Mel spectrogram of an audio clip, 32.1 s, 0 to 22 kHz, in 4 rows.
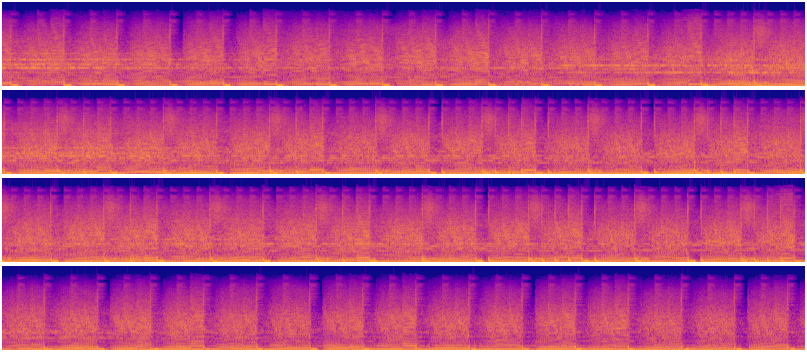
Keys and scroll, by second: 6.7 q, 7.3 q, 7.8 q, 12.5-13.4 typing, 15.8-16.7 typing, 31.6 space.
